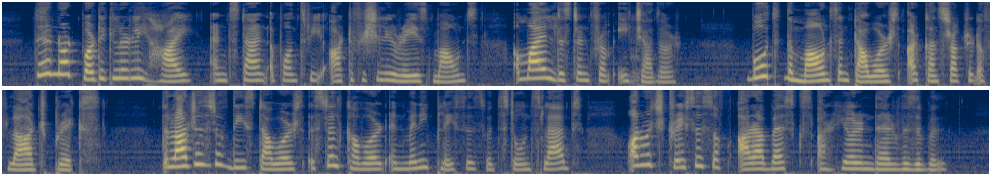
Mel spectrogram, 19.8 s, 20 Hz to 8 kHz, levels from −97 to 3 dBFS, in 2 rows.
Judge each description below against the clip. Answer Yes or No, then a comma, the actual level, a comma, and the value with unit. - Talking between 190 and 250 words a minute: No, average, 160 wpm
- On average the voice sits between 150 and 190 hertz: No, high, 220 Hz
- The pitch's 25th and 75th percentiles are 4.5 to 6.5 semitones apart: Yes, average, 5.0 semitones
